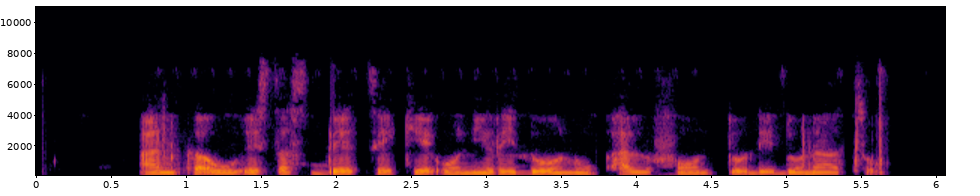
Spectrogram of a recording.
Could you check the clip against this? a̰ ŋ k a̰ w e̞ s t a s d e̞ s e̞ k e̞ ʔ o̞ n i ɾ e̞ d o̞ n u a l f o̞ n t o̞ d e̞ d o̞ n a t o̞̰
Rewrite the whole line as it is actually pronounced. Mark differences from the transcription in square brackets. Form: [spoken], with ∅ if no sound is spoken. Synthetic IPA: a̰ ŋ k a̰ w e̞ s t a s d e̞ [t͡s] e̞ k e̞ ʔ o̞ n i ɾ e̞ d o̞ n u a l f o̞ n t o̞ d e̞ d o̞ n a [t͡s] o̞̰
